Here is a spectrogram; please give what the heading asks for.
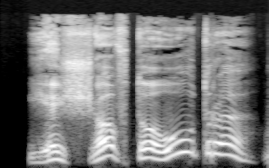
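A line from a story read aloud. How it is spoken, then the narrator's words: Captain's exclamation. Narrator (Russian): воскликнул капитан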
